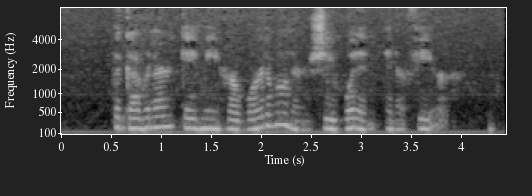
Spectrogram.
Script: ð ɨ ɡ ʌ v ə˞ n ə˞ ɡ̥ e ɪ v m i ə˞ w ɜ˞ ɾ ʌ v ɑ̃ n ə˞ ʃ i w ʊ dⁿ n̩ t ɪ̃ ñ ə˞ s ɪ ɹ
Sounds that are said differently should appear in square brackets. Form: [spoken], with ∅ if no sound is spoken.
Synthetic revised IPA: ð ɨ ɡ ʌ v ə˞ n ə˞ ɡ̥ e ɪ v m i ə˞ w ɜ˞ ɾ ʌ v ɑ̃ n ə˞ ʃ i w ʊ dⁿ n̩ t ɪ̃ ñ ə˞ [f] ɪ ɹ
